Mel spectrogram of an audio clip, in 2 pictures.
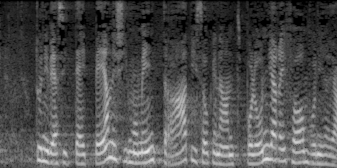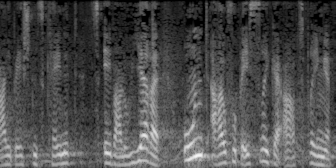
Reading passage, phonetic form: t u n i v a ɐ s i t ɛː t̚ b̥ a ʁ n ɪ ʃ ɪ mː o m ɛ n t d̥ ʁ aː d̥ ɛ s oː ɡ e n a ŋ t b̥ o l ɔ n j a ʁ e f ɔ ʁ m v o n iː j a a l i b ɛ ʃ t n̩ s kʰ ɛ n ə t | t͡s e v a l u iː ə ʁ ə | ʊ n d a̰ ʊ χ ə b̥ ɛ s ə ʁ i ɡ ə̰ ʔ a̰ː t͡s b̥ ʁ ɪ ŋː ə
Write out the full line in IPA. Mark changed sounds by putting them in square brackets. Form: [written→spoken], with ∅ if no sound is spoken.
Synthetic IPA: t u n i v [a→ɛ] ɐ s i t ɛː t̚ b̥ [a→ɛ] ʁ n ɪ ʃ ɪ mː o m ɛ n t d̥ ʁ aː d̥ [ɛ→i] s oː ɡ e n a [ŋ→n] t b̥ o l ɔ n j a ʁ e f ɔ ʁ m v o n iː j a a l i b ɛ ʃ t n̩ s kʰ ɛ n ə t | t͡s e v a l u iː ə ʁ ə | ʊ n d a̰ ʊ [χ→f] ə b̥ ɛ s ə ʁ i ɡ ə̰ ʔ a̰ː t͡s b̥ ʁ ɪ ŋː ə

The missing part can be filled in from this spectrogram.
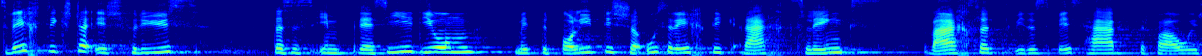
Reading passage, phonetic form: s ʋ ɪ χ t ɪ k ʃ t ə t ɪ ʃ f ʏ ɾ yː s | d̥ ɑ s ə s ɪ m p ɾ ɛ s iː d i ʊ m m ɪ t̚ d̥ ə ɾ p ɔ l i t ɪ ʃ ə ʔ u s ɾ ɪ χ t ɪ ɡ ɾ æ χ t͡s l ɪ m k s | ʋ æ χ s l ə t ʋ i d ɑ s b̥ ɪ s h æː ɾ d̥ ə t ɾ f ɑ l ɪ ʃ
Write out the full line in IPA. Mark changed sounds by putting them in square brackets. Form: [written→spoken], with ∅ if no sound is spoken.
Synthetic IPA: s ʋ ɪ χ t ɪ k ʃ t ə [t→ʔ] ɪ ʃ f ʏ ɾ yː s | d̥ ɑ s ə s ɪ m p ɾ ɛ s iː d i ʊ m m ɪ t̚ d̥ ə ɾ p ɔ l i t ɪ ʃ ə ʔ u s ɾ ɪ χ t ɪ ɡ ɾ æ χ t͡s l ɪ [m→ŋ] k s | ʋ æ χ s l ə t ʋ i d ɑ s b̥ ɪ s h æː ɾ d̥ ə [t→∅] ɾ f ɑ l ɪ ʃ

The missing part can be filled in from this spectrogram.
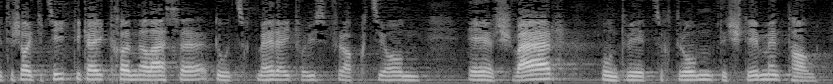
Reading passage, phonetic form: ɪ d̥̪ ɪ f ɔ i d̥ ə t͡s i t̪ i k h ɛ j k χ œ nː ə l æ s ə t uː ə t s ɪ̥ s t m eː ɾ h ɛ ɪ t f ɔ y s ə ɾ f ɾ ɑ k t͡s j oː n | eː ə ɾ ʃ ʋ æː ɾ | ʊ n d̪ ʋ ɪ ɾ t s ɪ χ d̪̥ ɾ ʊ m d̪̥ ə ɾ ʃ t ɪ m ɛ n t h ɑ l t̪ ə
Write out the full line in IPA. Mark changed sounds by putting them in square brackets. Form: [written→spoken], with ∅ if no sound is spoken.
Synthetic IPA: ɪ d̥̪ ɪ [f→ʃ] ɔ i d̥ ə t͡s i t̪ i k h ɛ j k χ œ nː ə l æ s ə t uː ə t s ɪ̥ [s→χ] t m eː ɾ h ɛ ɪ t f ɔ y s ə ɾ f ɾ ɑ k t͡s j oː n | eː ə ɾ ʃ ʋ æː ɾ | ʊ n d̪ ʋ ɪ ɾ t s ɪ χ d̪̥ ɾ ʊ m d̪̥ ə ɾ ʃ t ɪ m ɛ n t h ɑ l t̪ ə

